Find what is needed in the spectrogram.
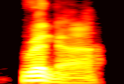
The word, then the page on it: rigger: British English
